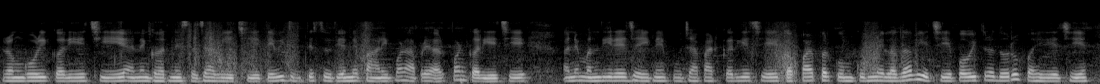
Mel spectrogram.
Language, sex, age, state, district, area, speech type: Gujarati, female, 30-45, Gujarat, Surat, urban, spontaneous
